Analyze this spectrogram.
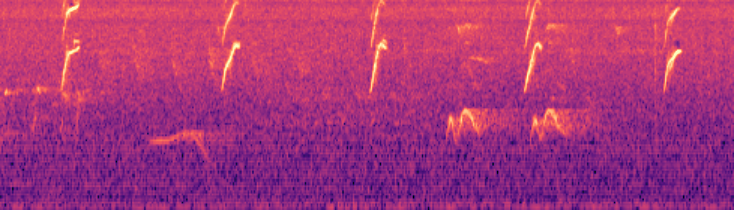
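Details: While being fed insects by its mother, a stripe-throated bulbul chick gives piercing, rising squeaks about every second, with a few lower buzzy slurs and a quiet hiss behind them.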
